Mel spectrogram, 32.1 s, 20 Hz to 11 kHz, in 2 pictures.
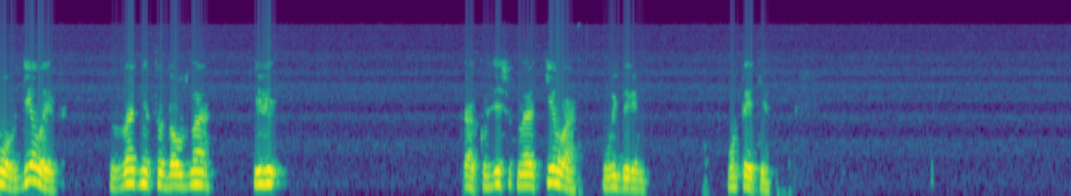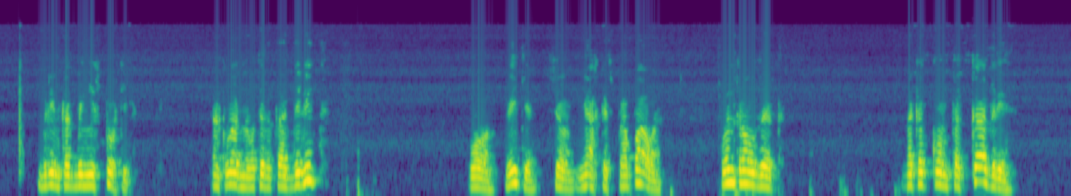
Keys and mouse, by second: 8.7-10.5 drag, 17.9-19.1 drag, 20.3 Delete, 21.4 space, 25.5 space, 27.0 ctrl+z, 28.5 space.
